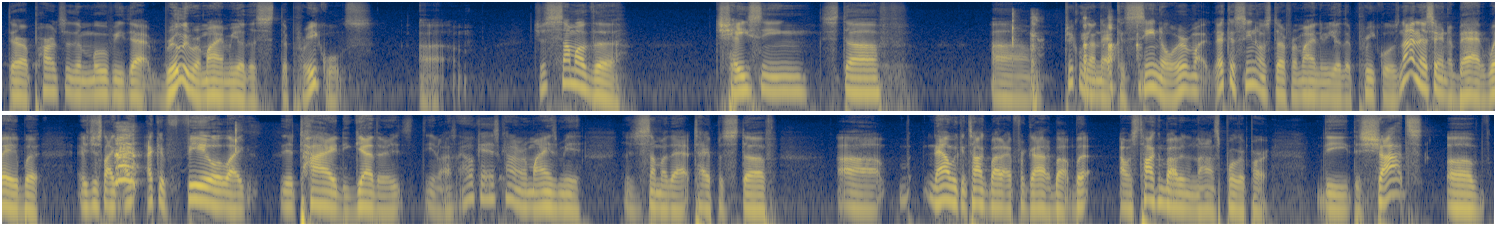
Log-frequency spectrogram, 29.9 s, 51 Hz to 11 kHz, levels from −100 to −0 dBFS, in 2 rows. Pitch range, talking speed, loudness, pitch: 110-140 Hz, 195 wpm, -24 LUFS, 120 Hz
